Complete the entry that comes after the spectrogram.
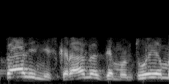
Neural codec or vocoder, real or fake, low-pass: none; real; 3.6 kHz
